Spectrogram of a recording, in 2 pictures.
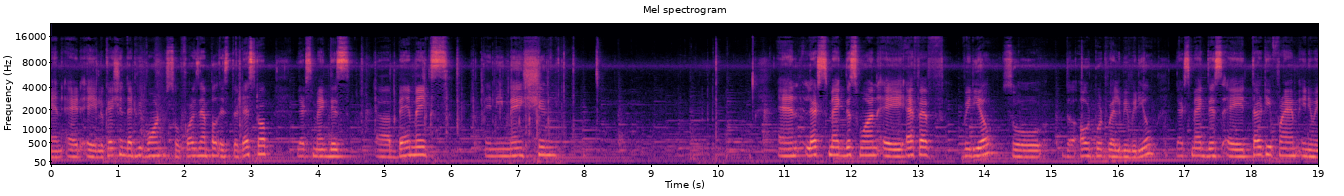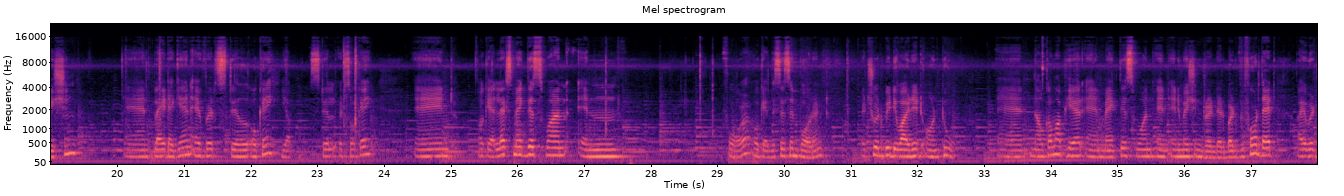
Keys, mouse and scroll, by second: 4.8-7.5 typing, 7.9 Return, 9.5 click, 13.8 click, 14.5-15.3 scroll down 1, 16.3-16.8 scroll up 1, 16.8 click, 20.7 space, 23.6 space, 25.9 click, 34.1 click, 37.5 click.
